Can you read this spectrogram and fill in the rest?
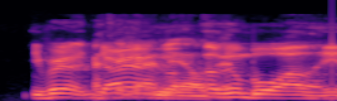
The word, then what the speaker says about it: Ogunbowale: Speaking of running backs in the AFC South, Dameon Pierce was officially placed on IR, meaning that Rex Burkhead and, I'm going to try to pronounce his name correctly, Dare Ogunbowale. – You pretty much nailed it. Ogunbowale. Yeah. You pretty much nailed it. – Ogunbowale. I think that sounds better.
